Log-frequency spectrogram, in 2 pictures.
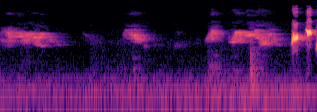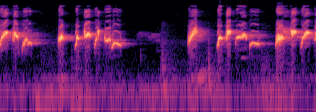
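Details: Female red-whiskered bulbul in a cage, used to encourage listless birds to perch-hop and sing: faint soft murmurs followed by three loud phrases of quick rich chirruping notes.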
